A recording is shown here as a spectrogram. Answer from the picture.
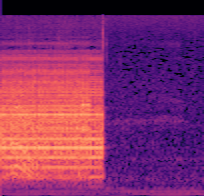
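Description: CB radio speaker carrying a strong incoming transmission: a loud buzzing signal made of several steady tones with a few sliding whistles through it, which cuts off abruptly about a second in and leaves faint hiss.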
